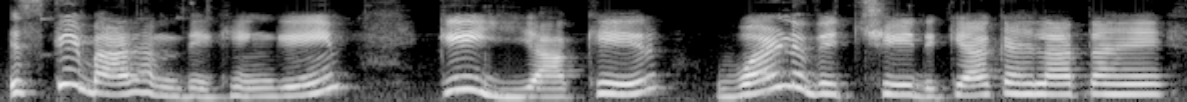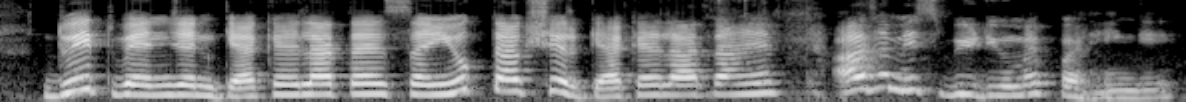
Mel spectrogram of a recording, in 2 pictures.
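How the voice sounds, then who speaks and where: A woman teaching a class of young children, her voice fairly high and swinging up and down a great deal. She asks the class a question and then answers it herself, repeating every key word so the children remember it. Her tone is the patient, sing-song manner of a school lesson. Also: expressive, measured pace, a bit bright.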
